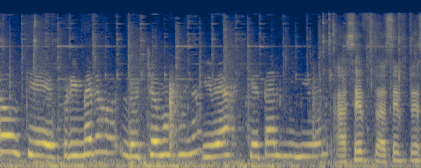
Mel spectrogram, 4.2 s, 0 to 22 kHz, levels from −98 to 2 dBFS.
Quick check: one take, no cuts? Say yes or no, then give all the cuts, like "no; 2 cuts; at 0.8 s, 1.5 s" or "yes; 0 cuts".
no; 2 cuts; at 2.0 s, 3.3 s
